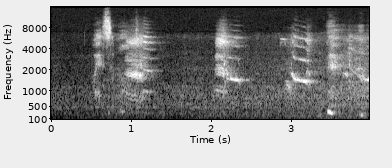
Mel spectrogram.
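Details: Pet Australian magpie, a grey-backed female that loves to sing, in a garden gives short, scratchy warbled phrases in bursts about a second apart, with a faint murmur of a person talking in the background.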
